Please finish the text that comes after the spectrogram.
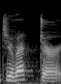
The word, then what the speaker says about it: director: 근데 이제 R 발음 때문에 director 이렇게 말하게 되겠죠.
